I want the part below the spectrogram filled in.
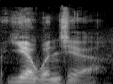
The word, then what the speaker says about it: Ye Wenjie: Yeah, so Ye Wenjie.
